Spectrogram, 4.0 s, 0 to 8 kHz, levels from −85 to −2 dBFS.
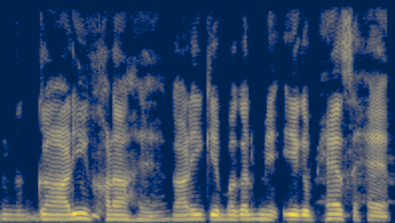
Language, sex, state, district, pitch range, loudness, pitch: Hindi, male, Uttar Pradesh, Jalaun, 150-160 Hz, -18 LUFS, 155 Hz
